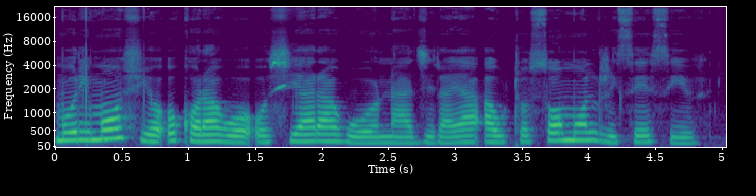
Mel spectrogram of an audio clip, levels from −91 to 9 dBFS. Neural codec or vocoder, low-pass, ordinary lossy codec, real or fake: none; none; none; real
